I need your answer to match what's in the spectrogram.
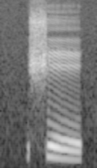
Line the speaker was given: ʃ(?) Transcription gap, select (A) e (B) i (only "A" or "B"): A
